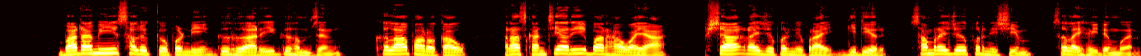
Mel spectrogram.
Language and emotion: Bodo, neutral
